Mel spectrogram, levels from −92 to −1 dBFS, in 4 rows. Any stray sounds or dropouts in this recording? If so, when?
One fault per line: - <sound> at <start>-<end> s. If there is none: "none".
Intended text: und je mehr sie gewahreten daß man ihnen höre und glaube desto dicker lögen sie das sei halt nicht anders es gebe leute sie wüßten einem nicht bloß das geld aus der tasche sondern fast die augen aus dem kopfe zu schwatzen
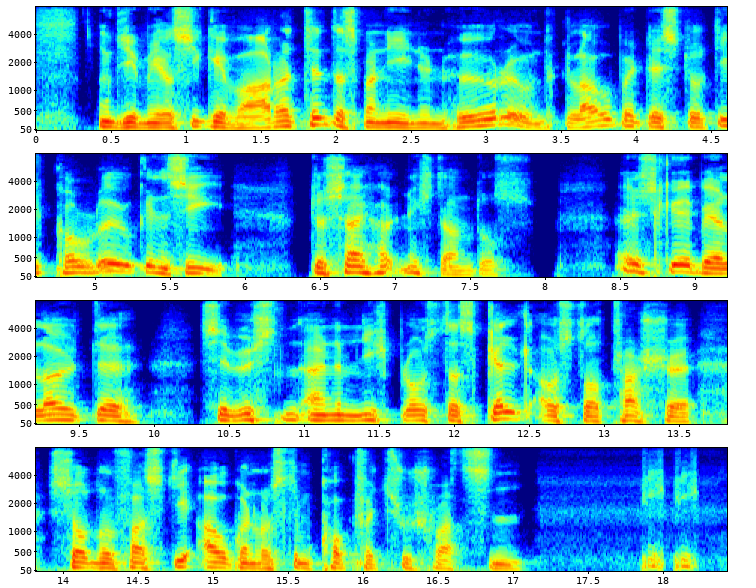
- laugh at 17.9-18.2 s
